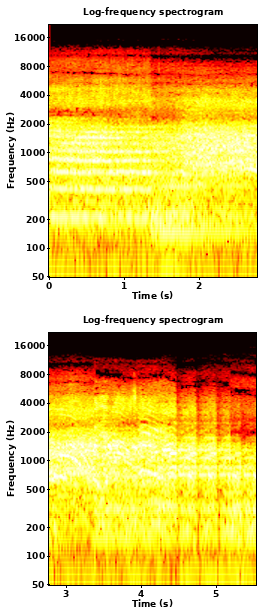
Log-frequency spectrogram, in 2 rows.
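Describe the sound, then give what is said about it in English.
Crowd tumult during violence on stage at the Altamont free concert, 1969: a dense, continuous roar of many voices yelling and shouting, loud throughout with no pause. “That was the sound of a little violence on the stage Saturday afternoon at Altamonte.”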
